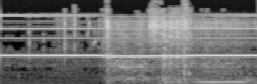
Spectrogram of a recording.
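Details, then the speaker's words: Fuel-injected Suburban started after priming: brief crank, then catches and runs steadily with no misfire; it races at first, throttle suspected sticking, alternator belt noisy. "good that might have been it like I said this this motor races till it gets going"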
